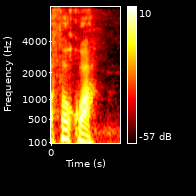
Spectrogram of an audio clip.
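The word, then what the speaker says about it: Foqua: his name again uh focus okay i'm not gonna be able to pronounce that how do you spell that uh f-o-q-u-a okay thank you you're welcome kind of like a faux pas right what's the name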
